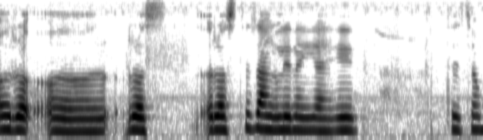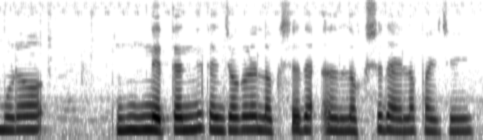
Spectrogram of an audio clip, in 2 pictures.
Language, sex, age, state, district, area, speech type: Marathi, female, 18-30, Maharashtra, Akola, rural, spontaneous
